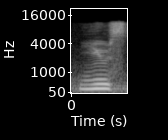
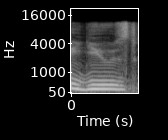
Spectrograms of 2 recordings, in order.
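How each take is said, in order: First: It has an unvoiced S sound and no D. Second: It has a voiced Z sound and a D. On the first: "rather than a Z sound, we just make it an S sound" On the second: "The word used by itself has a Z sound and a D sound"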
